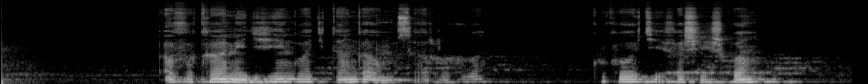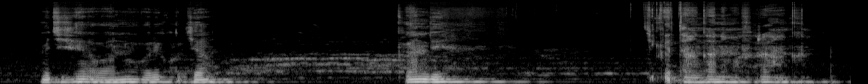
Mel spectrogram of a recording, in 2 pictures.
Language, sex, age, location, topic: Kinyarwanda, male, 18-24, Huye, agriculture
